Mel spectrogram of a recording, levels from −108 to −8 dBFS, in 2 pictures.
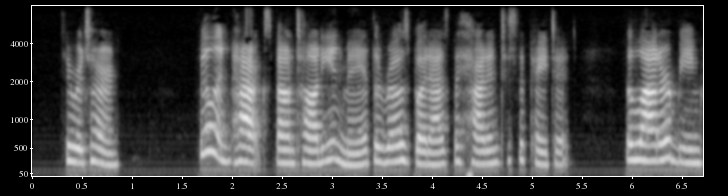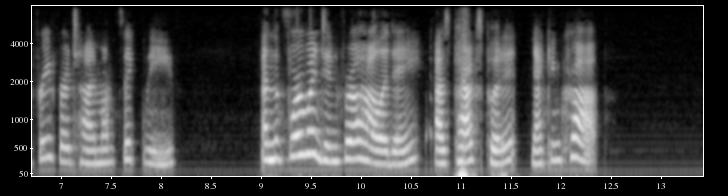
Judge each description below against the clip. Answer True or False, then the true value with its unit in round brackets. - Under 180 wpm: False (185 wpm)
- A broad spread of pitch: False (3.8 semitones)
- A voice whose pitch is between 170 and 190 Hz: False (255 Hz)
